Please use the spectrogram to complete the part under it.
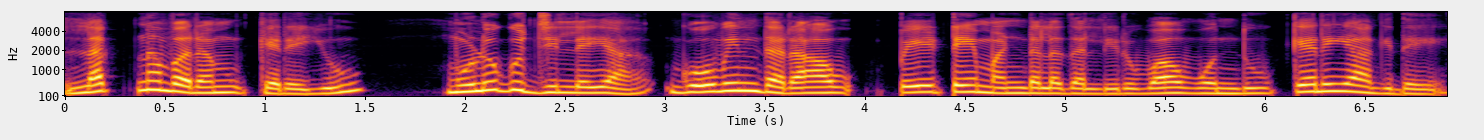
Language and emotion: Kannada, neutral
